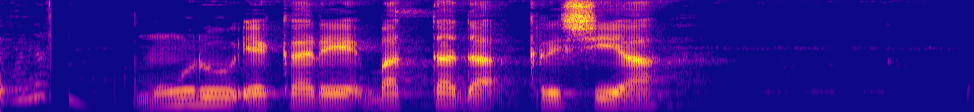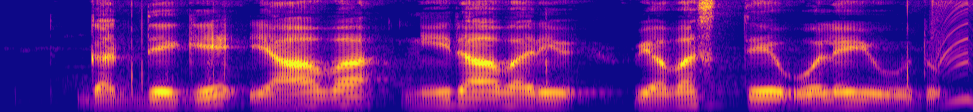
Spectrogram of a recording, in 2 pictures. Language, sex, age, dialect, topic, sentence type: Kannada, female, 18-24, Coastal/Dakshin, agriculture, question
